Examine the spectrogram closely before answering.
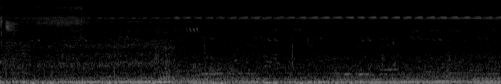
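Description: Crickets chirping in a fast, even trill, over a low rumble on the microphone.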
